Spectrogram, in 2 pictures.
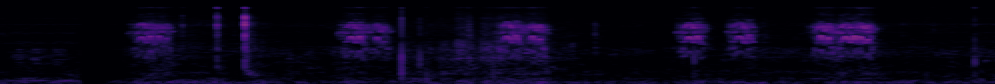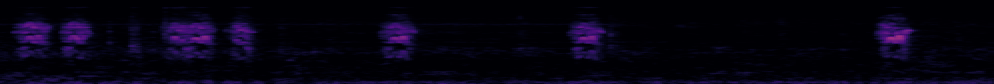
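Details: Two hungry Sooty-headed bulbul chicks, trucuk, in the nest waiting for a parent to feed them, giving rasping, hissing begging calls in short bursts about every half second to second, fairly faint.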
